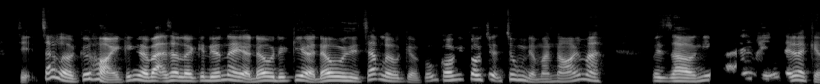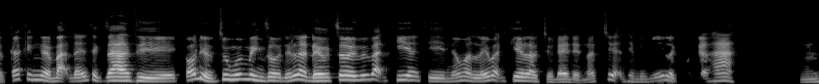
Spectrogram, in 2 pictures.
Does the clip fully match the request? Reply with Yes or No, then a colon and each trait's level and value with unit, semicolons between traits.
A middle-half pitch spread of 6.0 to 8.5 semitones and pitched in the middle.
No: average, 5.3 semitones; medium, 175 Hz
